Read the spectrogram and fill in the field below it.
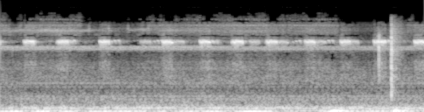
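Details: Grass insect calls as white noise while studying: high, ringing chirps spaced about three a second over a low hum, with one sharp click near the end.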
